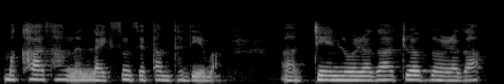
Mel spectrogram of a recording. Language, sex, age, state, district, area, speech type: Manipuri, female, 18-30, Manipur, Bishnupur, rural, spontaneous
